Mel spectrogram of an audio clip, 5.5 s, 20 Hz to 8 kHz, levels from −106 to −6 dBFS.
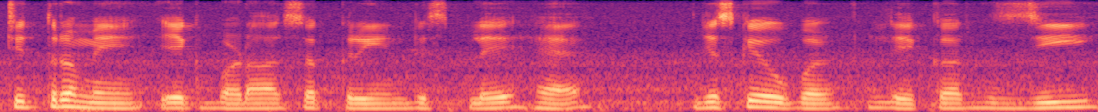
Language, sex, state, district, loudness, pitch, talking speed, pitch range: Hindi, male, Punjab, Kapurthala, -18 LUFS, 135 Hz, 120 wpm, 130-145 Hz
